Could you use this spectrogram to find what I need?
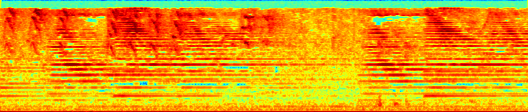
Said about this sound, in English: Voices of birds. Is there only one type of bird, or are there different birds' voices? Try to distinguish.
